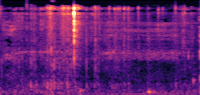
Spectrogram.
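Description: Faint rustling from hands handling a small Louis Vuitton Nano Speedy handbag and the items inside it, with one sharp tick a little under a second in.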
